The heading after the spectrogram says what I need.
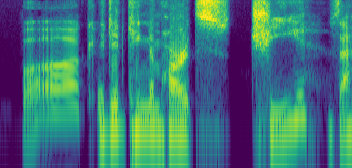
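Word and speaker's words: χ: they did Kingdom Hearts Chi is that how that's pronounced the web browser one yep it has like the X but it's not pronounced X it's pronounced chi I and guys most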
